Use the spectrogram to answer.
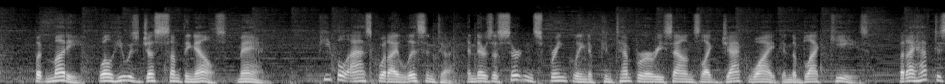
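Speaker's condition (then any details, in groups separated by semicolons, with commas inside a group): No condition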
